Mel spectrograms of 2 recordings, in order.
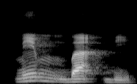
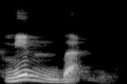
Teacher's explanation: Karena berubah dia enggak ada N lagi berubah jadi M. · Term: iqlab, iklab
